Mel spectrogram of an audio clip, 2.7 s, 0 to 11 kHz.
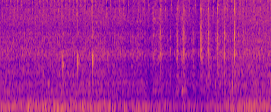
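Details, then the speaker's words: Nissan Silvia S13 CA18DET idle with one spark plug lead pulled: the idle gets rougher and lumpier, so that cylinder was firing. The misfire remains in cylinder 3, and the coil packs are shown to be fine. "so there we go so there is a difference in the engine noise so the misfire is not on this cylinder"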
